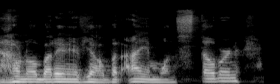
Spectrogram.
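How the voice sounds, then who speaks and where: A man's voice, dry and close with no echo, over music in the background. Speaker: podcast host. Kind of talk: solo pep talk, guided-meditation-style close-your-eyes moment.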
